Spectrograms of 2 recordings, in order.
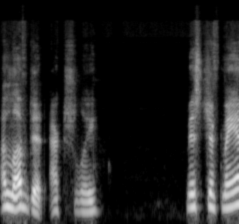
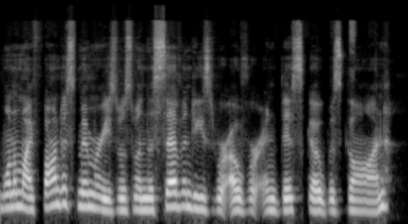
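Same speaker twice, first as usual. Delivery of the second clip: ordinary talk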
